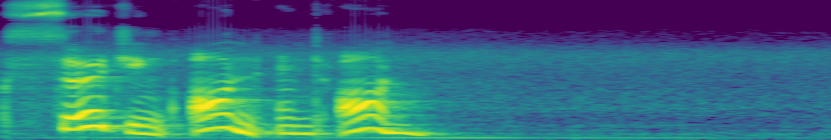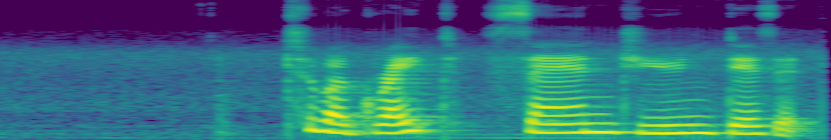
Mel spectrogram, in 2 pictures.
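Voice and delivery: put-on measured read-aloud storytelling for children; story narration. Teacher reading a picture book to her class, storytelling voice.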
